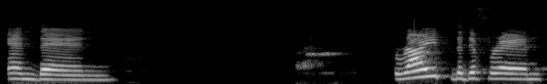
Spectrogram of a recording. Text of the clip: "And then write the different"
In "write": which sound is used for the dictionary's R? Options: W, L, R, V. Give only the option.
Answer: R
